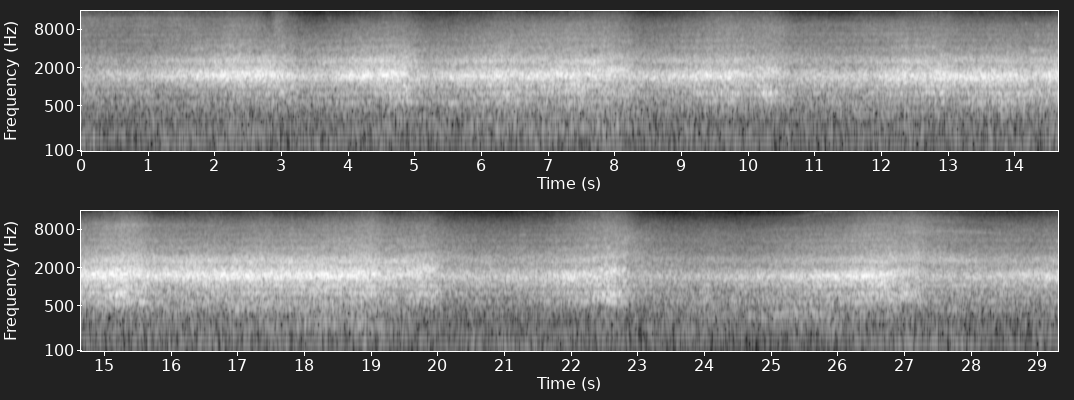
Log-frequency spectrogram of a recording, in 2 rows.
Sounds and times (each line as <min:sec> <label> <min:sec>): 0:00.0 Traffic 0:29.3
